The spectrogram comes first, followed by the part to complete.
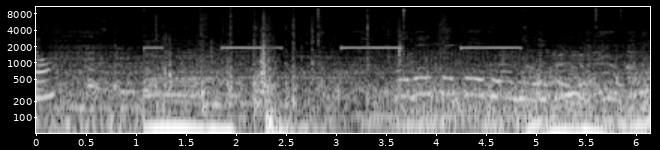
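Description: A car's electronic warning chime beeping four times at one steady pitch, each beep about half a second long and a little over a second apart, over a low rumble inside the car.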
